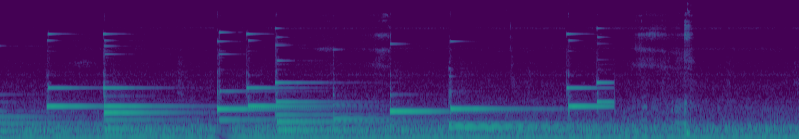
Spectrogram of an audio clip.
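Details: A bright glockenspiel melody of ringing struck notes plays over a low steady hum, with no animal sound.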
